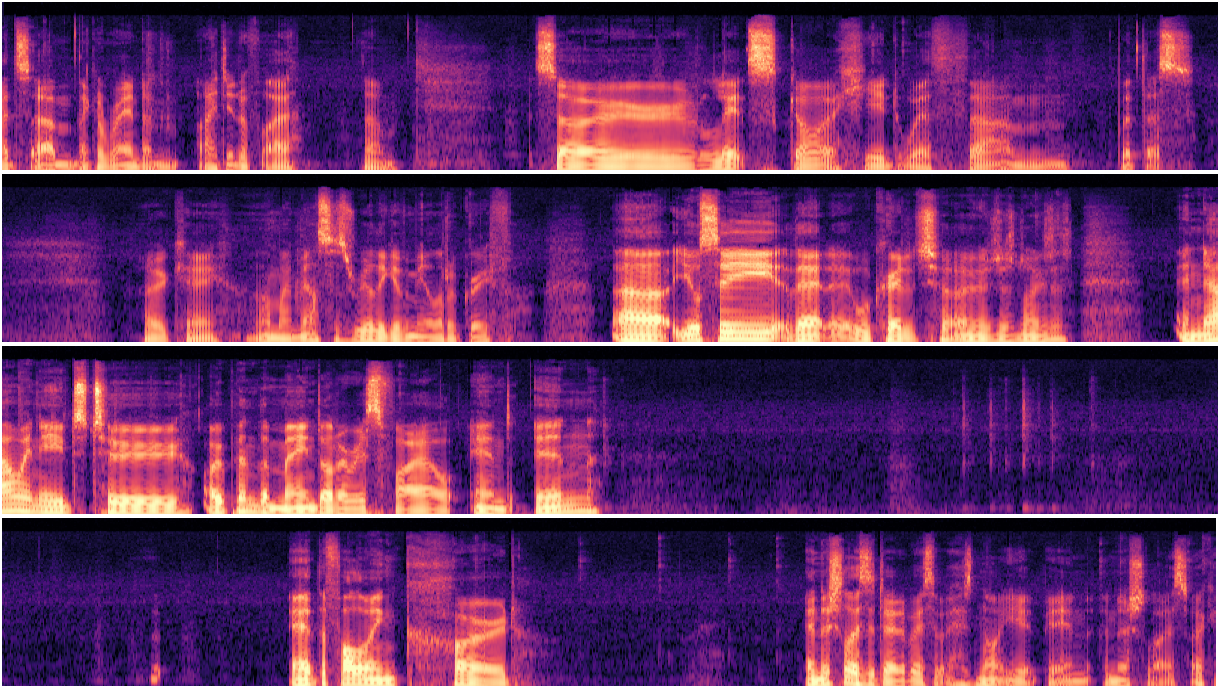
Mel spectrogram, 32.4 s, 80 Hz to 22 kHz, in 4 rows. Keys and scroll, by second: 1.0 ctrl+s, 16.3 Down, 16.6 Down, 16.8 Down, 16.9 Down, 20.2 Page_Down, 22.6 Up, 22.8 Up, 23.0 Up, 23.2 Up.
